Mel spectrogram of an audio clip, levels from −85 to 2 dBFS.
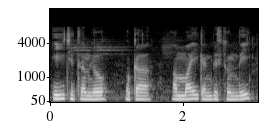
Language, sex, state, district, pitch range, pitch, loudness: Telugu, male, Telangana, Hyderabad, 135-150 Hz, 140 Hz, -16 LUFS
